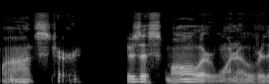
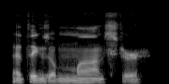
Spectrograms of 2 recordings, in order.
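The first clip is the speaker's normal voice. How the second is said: plain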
